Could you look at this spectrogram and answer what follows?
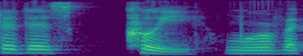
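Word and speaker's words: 癸: And these are pronounced jia, yi, bing, ding, and I'll try to be very careful with those two because they're very close together in pronunciation. Wu, ji, geng, xin, ren, and kui.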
